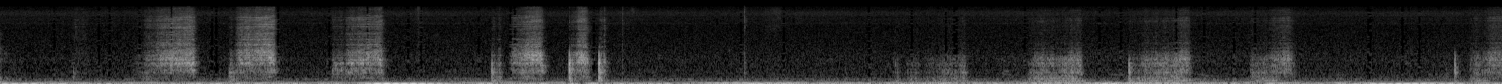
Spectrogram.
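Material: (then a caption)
Chalk. Fingers hold white chalk and draw lines on the upper right of a large, solid painted chalkboard set in a green wooden frame. The chalk scratches and rubs across the board in short, raspy strokes that are separated by brief pauses. Under the strokes there is a steady low hum.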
